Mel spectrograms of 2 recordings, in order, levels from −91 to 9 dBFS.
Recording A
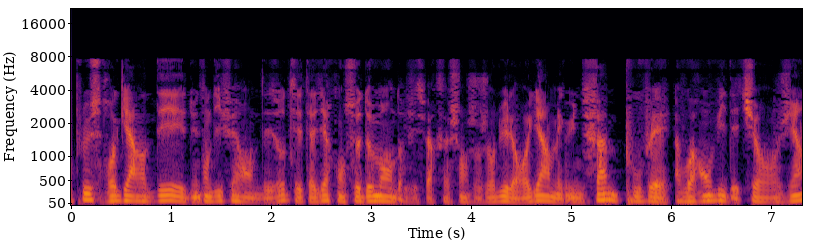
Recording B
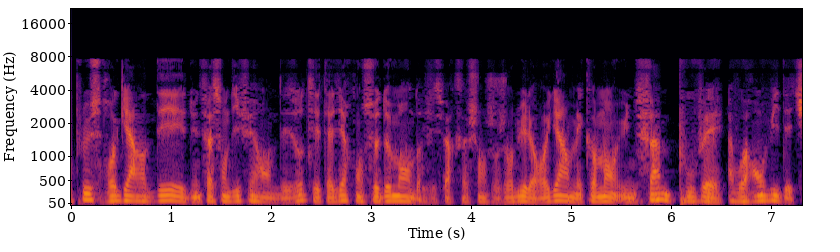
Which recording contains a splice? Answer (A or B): A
